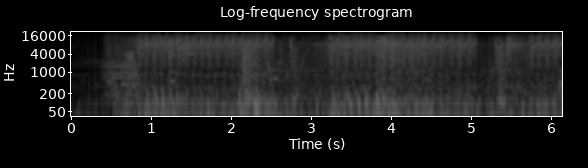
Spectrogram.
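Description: Rapid machine gun fire from dual-wielded heavy weapons in the action game Four Flasks, dense overlapping bursts with crashes and whooshes running almost continuously, loud and busy with brief gaps.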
